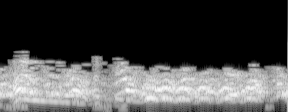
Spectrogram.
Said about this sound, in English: It's King, swiftest and strongest lead dog of the North Country, blazing the trail for Sergeant Preston of the Northwest Mounted Police in his relentless pursuit of lawbreakers. On King!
